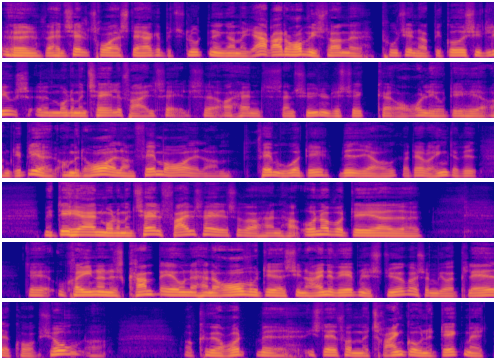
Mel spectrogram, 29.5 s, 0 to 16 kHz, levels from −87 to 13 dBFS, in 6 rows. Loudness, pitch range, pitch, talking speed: -21 LUFS, 120-150 Hz, 135 Hz, 190 wpm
